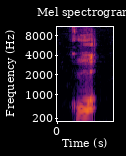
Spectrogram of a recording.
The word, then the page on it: guo: guo5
